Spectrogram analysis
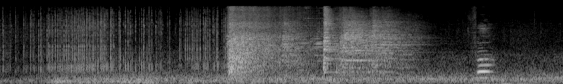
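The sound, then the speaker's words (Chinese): A sudden loud crash as the living-room window glass breaks during Typhoon Soudelor in Taiwan, cutting through a steady roar of wind and rain, followed by a second smaller smash and a brief tinkling rattle as debris settles. “爸爸，你看，客厅窗户的玻璃破了。”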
